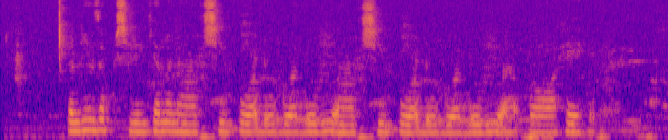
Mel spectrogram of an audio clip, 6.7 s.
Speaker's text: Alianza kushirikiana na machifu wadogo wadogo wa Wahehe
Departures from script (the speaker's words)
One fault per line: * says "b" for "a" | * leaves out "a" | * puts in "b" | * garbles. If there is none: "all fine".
* puts in "machifu wadogo wadogo"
